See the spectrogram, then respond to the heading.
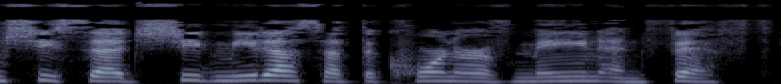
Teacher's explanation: the stressed words are said, meet, corner, Main, Fifth. Those words carry the action, the place, and the specific details. · The speaker emphasizes the key words by making them longer, louder, and higher in pitch. For example, in she said she'd meet us at the corner of Main and 5th, the stressed words are said, meet, corner, Main, 5th. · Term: stress patterns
